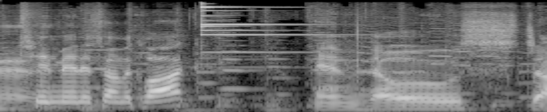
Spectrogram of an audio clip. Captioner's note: ping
